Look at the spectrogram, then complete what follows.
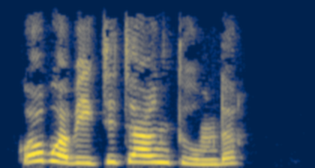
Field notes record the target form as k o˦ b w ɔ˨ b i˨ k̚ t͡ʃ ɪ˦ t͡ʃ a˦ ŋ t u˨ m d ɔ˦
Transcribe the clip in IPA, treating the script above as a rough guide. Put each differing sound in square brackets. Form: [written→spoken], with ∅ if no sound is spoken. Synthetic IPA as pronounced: k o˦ b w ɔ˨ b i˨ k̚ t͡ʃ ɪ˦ t͡ʃ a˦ ŋ t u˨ m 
